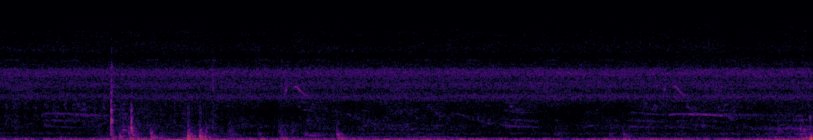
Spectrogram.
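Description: Faint outdoor ambience: a steady high insect drone with a few short bird chirps, and a couple of light knocks about half a second to a second in.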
